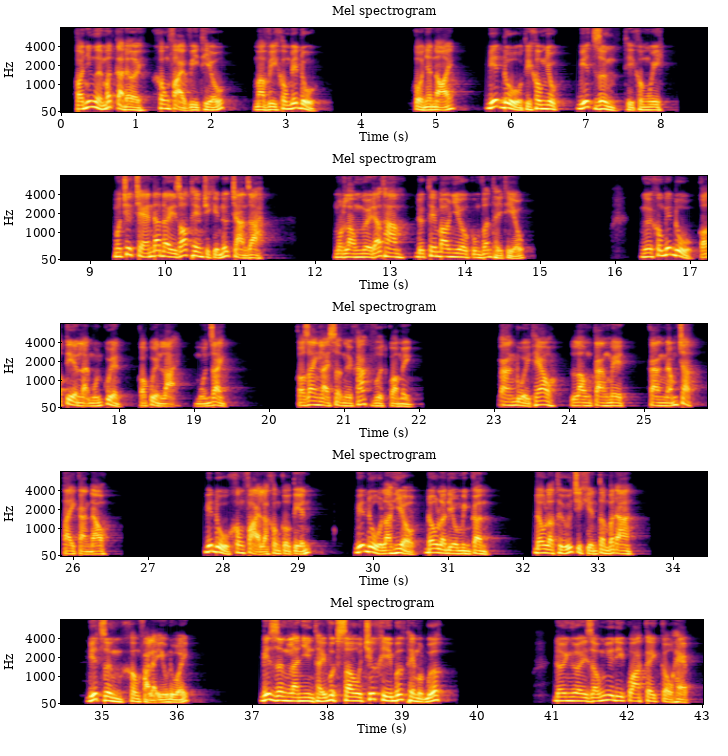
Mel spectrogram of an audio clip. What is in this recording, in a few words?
narration; Biet Du Thi Khong Nhuc; Loi Co Nhan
